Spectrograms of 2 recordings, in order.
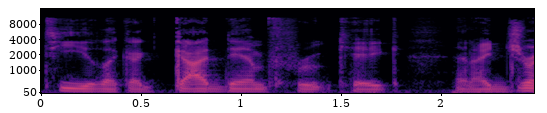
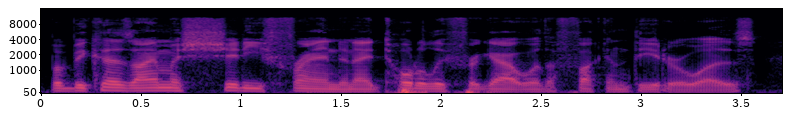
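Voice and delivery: ordinary talk, nothing marked

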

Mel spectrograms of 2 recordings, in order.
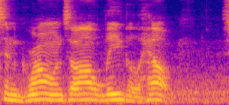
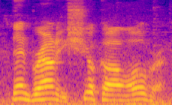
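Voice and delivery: usual speaking voice

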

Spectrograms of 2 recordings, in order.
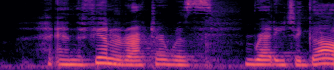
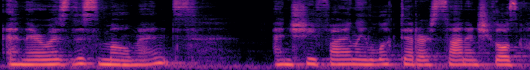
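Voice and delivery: ordinary talk, nothing marked

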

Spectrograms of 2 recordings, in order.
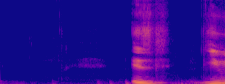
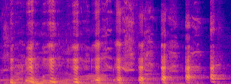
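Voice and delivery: laughing; 14 semitones higher than usual. Real, not acted. Laughs while complaining about length.

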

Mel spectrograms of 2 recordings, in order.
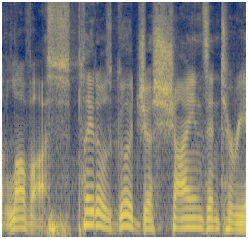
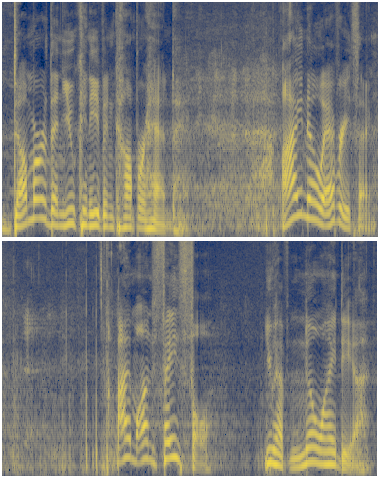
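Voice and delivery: God answering, rising; 6 semitones higher than usual. Retold or imitated.

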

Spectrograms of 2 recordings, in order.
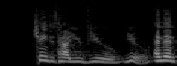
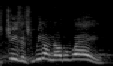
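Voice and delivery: higher-pitched acted plea; raised pitch, lightly dramatised objection; mild protest; 7 semitones higher, 3 dB louder than usual. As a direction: voice a puzzled disciple, pitched up. Acting out Thomas questioning Jesus.

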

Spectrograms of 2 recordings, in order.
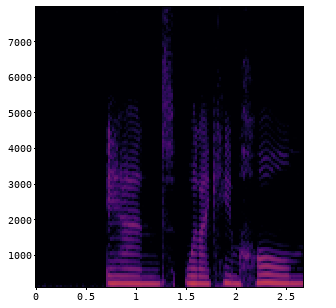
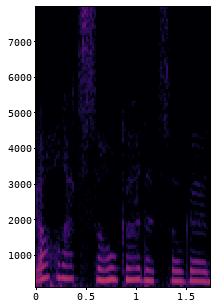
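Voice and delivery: higher-pitched retold gushing; delighted friend; 7 semitones higher than usual. Friend's delighted reply voiced.

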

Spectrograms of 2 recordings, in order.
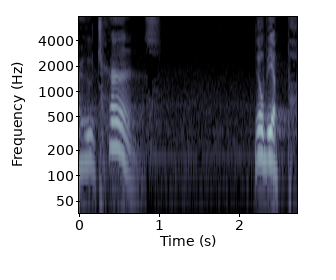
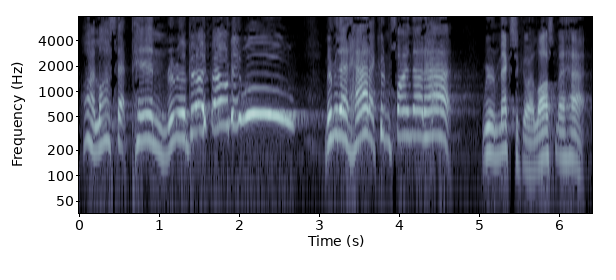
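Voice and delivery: much higher and louder gleeful reliving; excited; 8 semitones higher, 7 dB louder than usual. Pretend. Preacher tells the congregation about finding his hat, gleeful. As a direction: squeal over finding the lost hat.

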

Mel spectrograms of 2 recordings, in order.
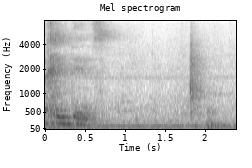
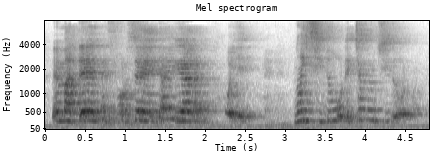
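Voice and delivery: much higher, louder begging; pleading to God; 10 semitones higher, 7 dB louder than usual. Acted. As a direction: plead with God for a prayer book. Pilgrim begs God for a siddur.

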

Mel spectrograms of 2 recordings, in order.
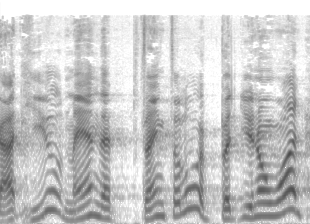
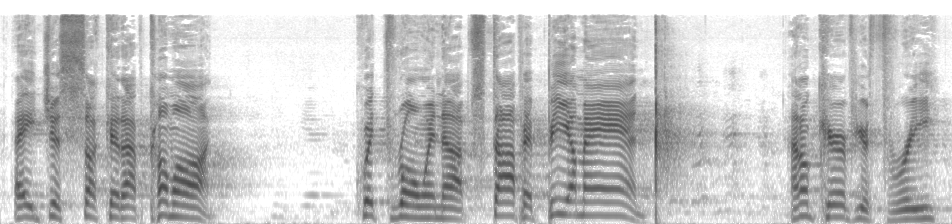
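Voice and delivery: a louder, scolding parent barking orders; mock tough-love father snapping at his sick child; mock harsh father; 2 semitones higher, 6 dB louder than usual. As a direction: boss the sick toddler around like a drill sergeant. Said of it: "no father should talk like that".

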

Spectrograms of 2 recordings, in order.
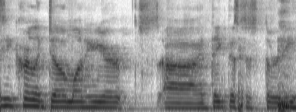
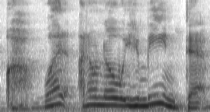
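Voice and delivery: mock-innocent puzzlement, lilting higher; feigned cluelessness; 4 semitones higher, 3 dB quieter than usual. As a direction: play dumb to dad. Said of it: "But, like, in my head, I'm like, I'm fully aware".

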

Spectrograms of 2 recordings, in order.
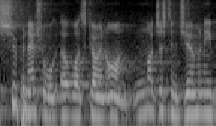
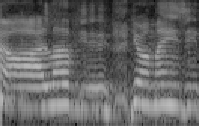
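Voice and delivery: slow, louder gushing lover's voice; mock smitten lover; 4 dB louder, slower than usual. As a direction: gush like a besotted boyfriend, hammed up. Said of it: "wooing the woman they love".

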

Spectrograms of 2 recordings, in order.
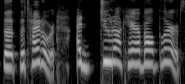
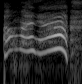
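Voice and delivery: mock gushing fan; slower than usual. Readers gushing in comments.

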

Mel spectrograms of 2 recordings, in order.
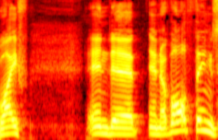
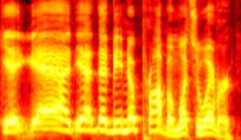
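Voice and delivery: retold eager yes, pitched higher; eager agreement; 8 semitones higher than usual. Rabbi voicing Jonathan Cahn agreeing eagerly, pitched up. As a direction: imitate his quick, happy yes.

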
